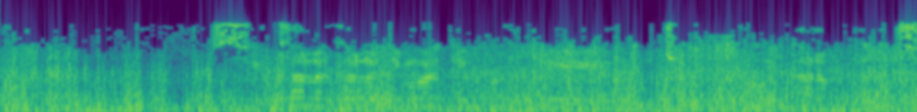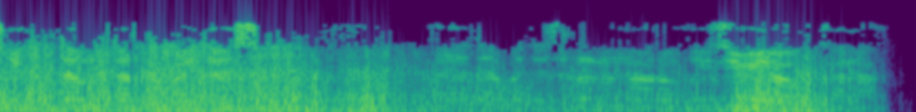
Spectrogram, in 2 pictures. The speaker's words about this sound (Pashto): متاسفانه داسې ځای په خپل پیغام ثبت کړی و چې ډېر شور و، شاید هم باد و.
